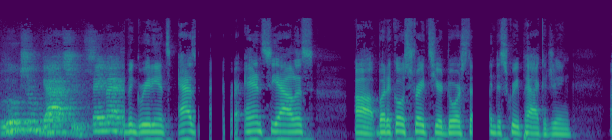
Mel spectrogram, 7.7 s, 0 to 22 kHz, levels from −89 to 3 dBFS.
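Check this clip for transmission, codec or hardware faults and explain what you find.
Two kinds of fault are present: a distant-microphone passage at the start and two digital broadcast dropouts.

From the start to 1.56 s, the sound is a switch to a distant microphone. The close microphone was likely missing, so a mic further from the talker carried the signal. The voice sounds roomy and hollow, with thin bass. The level barely changes. Room noise is audible but stays well below the speech, around 30 dB down. At 1.56 s the close, full sound returns abruptly.

The digital broadcast dropouts come at 2.43 to 2.95 s and at 5.89 to 6.14 s. The receiver lost good frames and muted until valid data came back. Each gap fades out and in over about 20 ms. The first event is a cluster of short holes across roughly half a second, with the longest about 144 ms. The second follows "goes straight to your" and is one gap of about 216 ms. 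Whatever was sent during these gaps is lost.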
